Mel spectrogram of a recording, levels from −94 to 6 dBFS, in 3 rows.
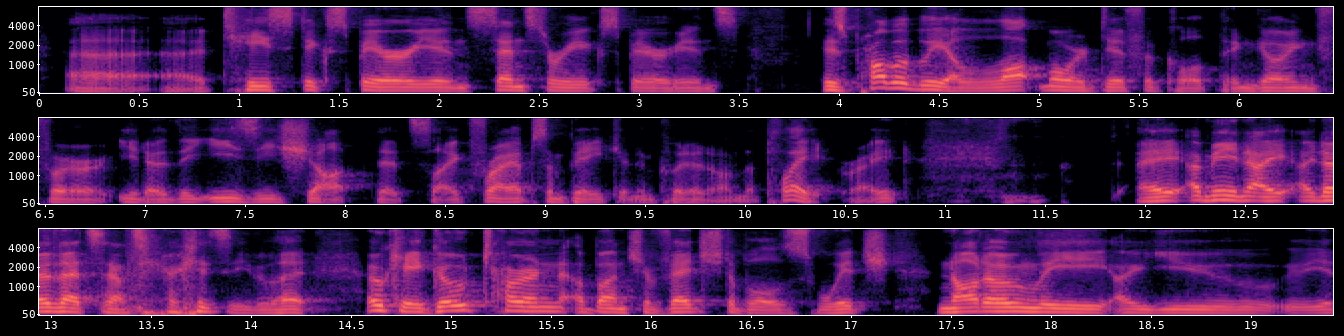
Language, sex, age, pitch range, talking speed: English, male, 40-59, 100-130 Hz, 175 wpm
